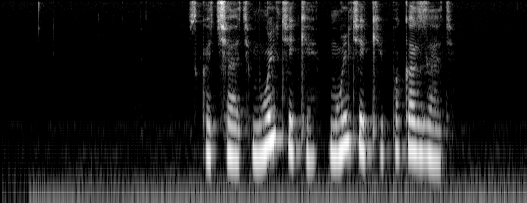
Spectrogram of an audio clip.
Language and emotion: Russian, neutral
